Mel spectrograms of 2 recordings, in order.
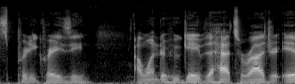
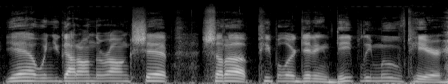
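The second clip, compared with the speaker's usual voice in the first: high, raised-voice mock scolding; Sanji, mock pissed off; 7 semitones higher than usual. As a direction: tell them off in a hammed-up angry voice. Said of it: "Sanji gets all pissed".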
